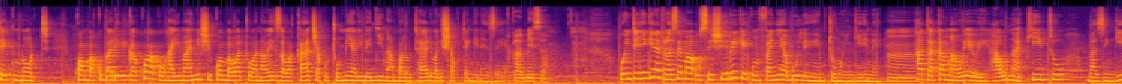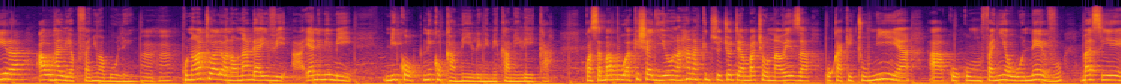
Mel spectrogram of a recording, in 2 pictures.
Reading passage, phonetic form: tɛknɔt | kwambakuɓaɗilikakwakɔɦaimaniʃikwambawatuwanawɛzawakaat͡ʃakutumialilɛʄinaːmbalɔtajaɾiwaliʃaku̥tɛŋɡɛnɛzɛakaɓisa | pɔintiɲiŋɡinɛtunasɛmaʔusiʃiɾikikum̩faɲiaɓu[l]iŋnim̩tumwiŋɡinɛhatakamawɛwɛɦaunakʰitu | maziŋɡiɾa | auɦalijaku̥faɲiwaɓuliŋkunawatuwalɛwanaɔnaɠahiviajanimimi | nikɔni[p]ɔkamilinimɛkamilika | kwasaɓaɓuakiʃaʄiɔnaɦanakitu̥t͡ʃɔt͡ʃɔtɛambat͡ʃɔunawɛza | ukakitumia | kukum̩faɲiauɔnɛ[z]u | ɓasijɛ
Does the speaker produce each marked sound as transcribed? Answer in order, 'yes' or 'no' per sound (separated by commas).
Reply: yes, no, no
